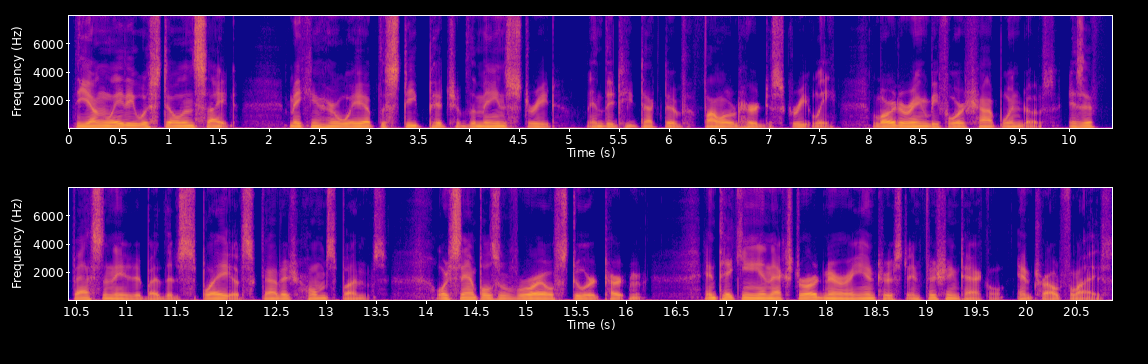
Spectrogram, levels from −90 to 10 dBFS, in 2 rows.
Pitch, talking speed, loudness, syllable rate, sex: 90 Hz, 155 wpm, -19 LUFS, 4.9 syllables/s, male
